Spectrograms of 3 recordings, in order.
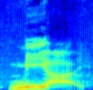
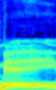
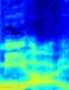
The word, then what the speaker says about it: Mei: eye i kept saying i kept wondering if it was melting may melting mia it's melting me eye because the name of the character is spelled m-e-i-me-i long story short the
